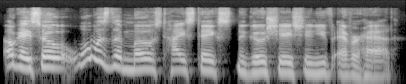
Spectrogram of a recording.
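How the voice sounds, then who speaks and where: A man's voice: sits high, big pitch swings, moderate pace, no room sound, clean studio sound. A man hosting an interview in a casual, conversational style. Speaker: interview host.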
